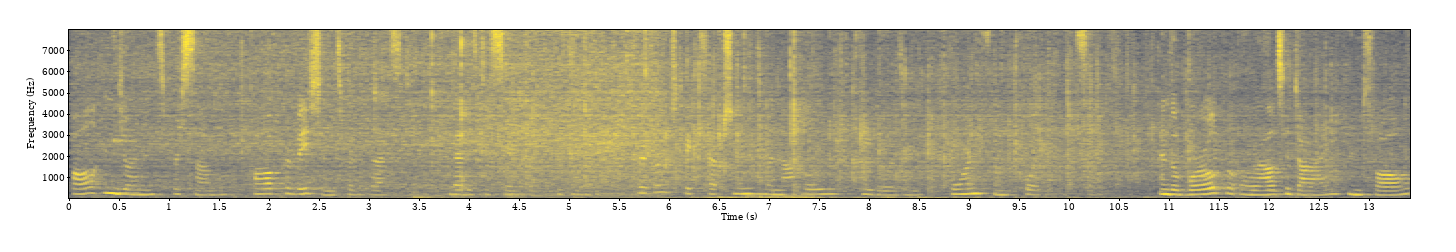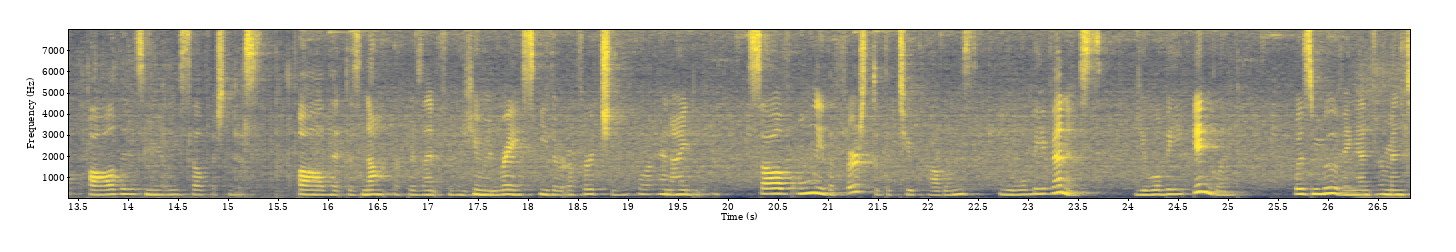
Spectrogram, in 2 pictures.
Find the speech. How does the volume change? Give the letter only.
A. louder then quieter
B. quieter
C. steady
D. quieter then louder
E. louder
E.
